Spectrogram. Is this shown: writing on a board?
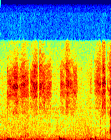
yes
